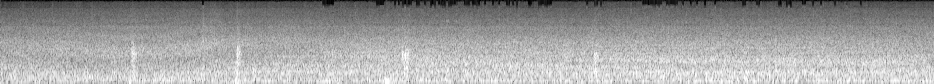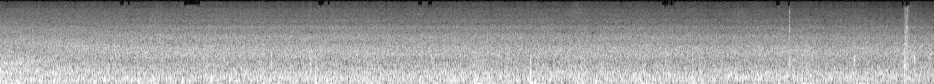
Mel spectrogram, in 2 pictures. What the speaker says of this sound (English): Literally is a deep creek and a clear creek.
